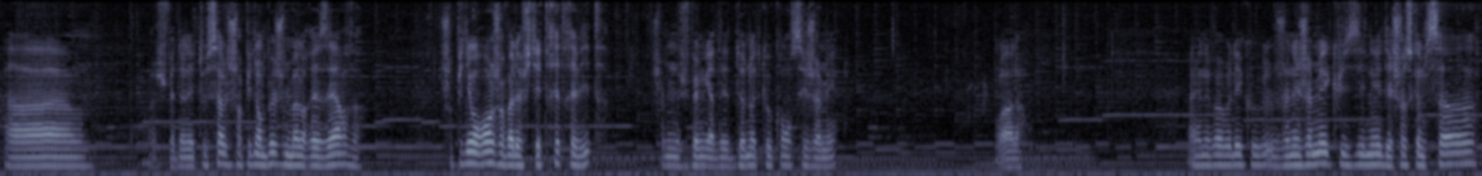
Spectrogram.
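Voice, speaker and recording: Mellow-voiced man streaming a game. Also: medium pitch, level tone, normal speed, long pauses, faint music behind. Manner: thinks aloud, hesitant, many fillers and restarts; reads game text aloud and translates it. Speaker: gaming streamer. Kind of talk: casual let's-play commentary.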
